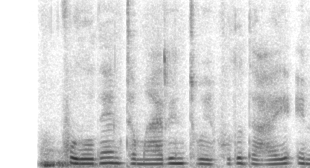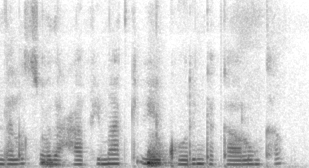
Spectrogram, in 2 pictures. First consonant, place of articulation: labial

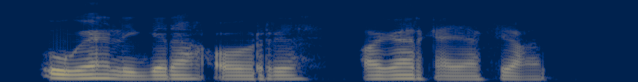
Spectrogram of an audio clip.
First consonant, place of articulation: velar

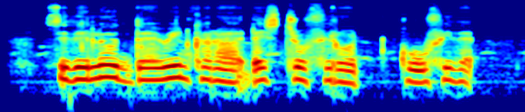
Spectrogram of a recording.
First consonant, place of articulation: alveolar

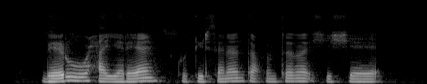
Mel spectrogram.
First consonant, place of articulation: labial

